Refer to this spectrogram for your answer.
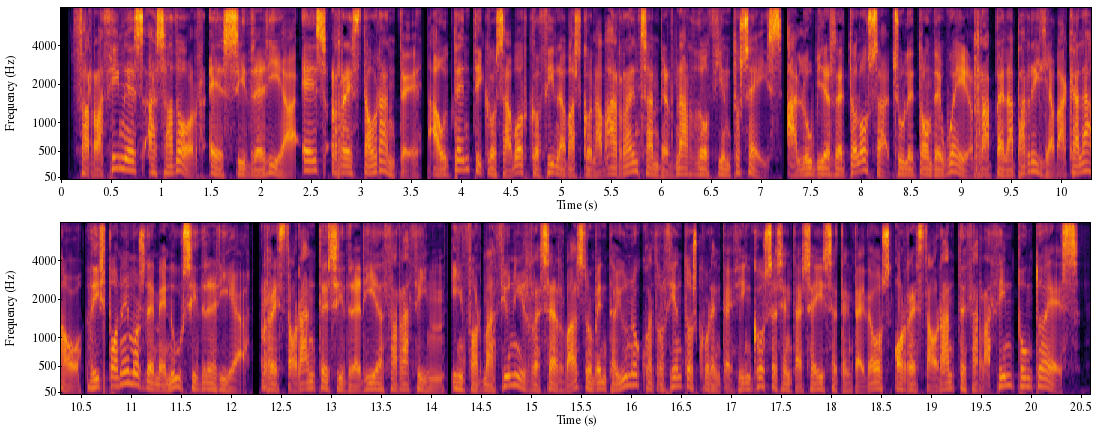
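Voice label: Spanish, advertising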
